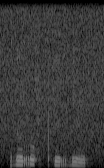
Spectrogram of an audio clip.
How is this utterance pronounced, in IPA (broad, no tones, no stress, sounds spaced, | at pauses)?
ɗ ə r ɤ f pʰ ɪ r ɓ e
